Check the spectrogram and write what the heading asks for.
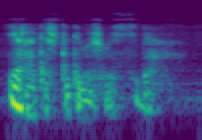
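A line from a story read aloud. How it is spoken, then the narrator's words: Tender whisper. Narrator (Russian): ласково прошептала она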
